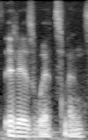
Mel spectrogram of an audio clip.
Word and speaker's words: Witzemann: But of course, you did say the name wrong. It is Witzemann.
